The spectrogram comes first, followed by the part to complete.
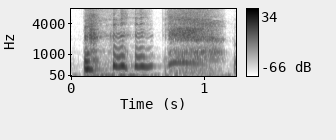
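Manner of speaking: high soft giggling laugh; daughter-in-law giggles to butter up her mother-in-law; coy giggle. Acted. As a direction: giggle sweetly before asking a favour. Coy giggle before asking.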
